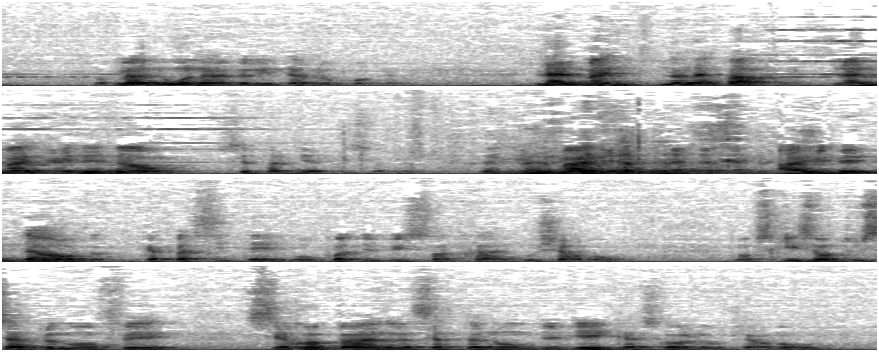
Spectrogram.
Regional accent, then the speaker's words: Switzerland; Chez nous, en Suisse, on a de véritables problèmes.

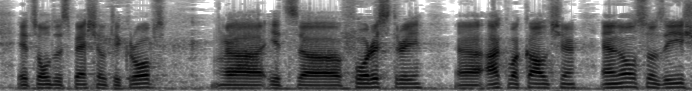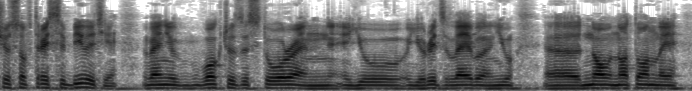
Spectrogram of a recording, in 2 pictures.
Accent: Ukraine; English is a second language; I'm originally from Ukraine.

